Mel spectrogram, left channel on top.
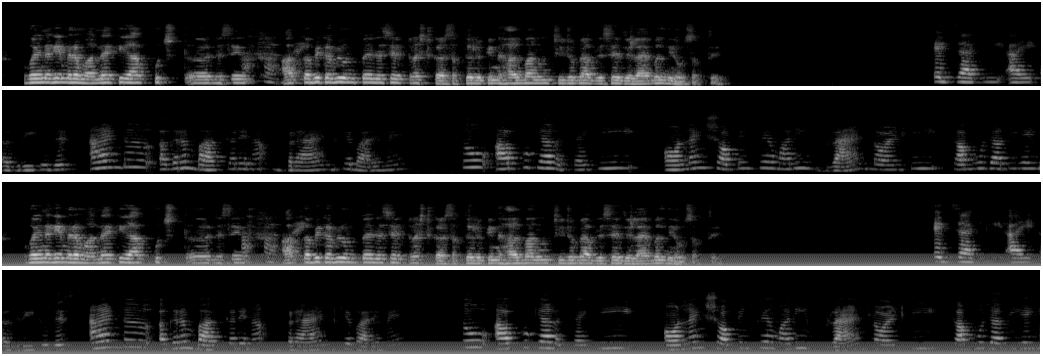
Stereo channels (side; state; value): right; noise; hum, 10 dB below the sound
